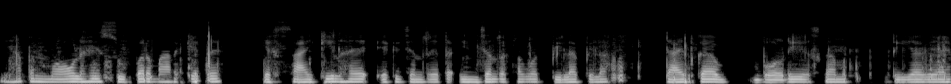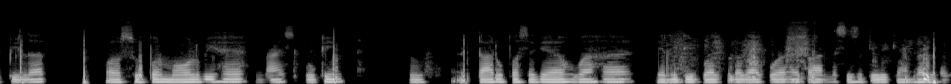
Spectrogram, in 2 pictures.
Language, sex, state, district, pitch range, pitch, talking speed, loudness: Hindi, male, Bihar, Gaya, 110-120 Hz, 115 Hz, 165 wpm, -21 LUFS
